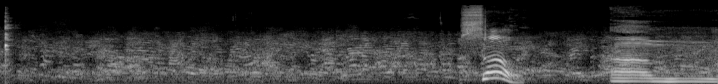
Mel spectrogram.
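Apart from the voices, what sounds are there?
party crowd chatter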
